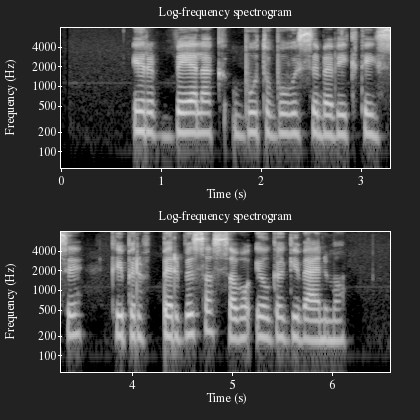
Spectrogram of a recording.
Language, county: Lithuanian, Šiauliai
